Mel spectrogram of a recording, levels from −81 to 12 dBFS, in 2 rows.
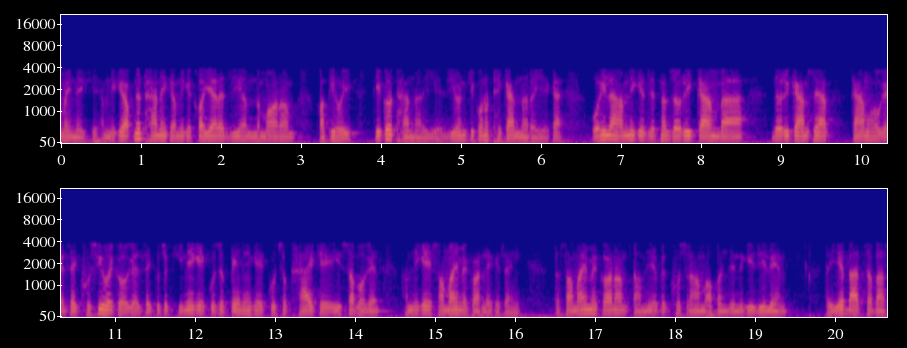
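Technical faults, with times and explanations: throughout GSM full-rate codec: the speech carries a plainly audible buzzy, gravelly roughness and a dull, band-limited top with nothing above 3.8 kHz. The codec rebuilds the voice from a vocal-tract model fed by sparse, regularly spaced pulses, which fits a 13 kbps GSM full-rate stream.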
